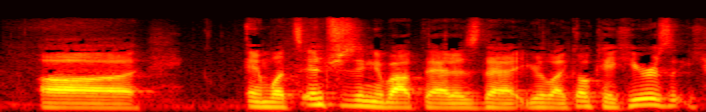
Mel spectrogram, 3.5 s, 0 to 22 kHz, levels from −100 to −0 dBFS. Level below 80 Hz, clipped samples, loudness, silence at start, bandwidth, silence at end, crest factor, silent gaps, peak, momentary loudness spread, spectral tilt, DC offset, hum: -76 dBFS; under 0.1%; -30 LUFS; 0.2 s; 12.5 kHz; 0.05 s; 18 dB; none; -12 dBFS; 7 LU; -5 dB/octave; under 0.1%; none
